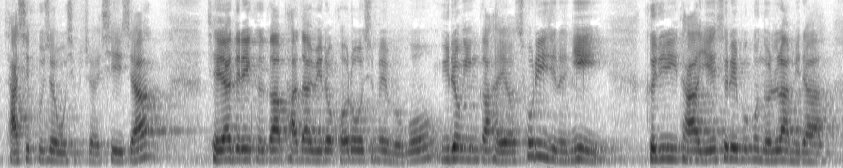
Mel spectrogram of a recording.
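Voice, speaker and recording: A man preaching a Sunday sermon as pastor, earnest, dropping to a hush when he quotes Jesus. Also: sits high, steady tone, moderate pace, hardly any pauses, reverberant, a little hiss or hum. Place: church sanctuary.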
